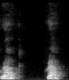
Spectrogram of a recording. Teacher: जैसे ग्रैब्ड, GRAB, ग्रैब, तो ब साउंड आ रहा है जो कि वॉइस्ड साउंड है, इसीलिए ED जब हमने इसका पास्ट फॉर्म बनाया GRABBED, तो हमने उसे प्रोनाउंस किया ग्रैब्ड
